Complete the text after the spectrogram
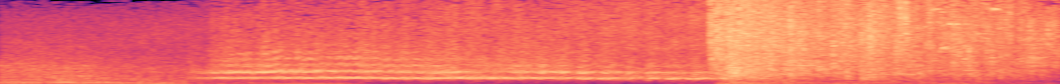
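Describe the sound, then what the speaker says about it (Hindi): A car skids past at high speed in a Hindi drama scene, a sustained tonal tire squeal for a few seconds ending in a loud crash-like burst of broadband noise. "पता नहीं लोग कैसे गाड़ी चलाते हैं, वो भी इतने स्पीड में"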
